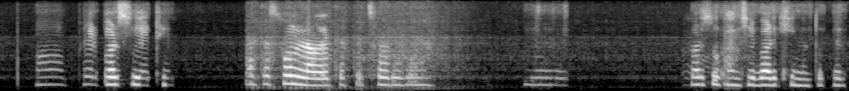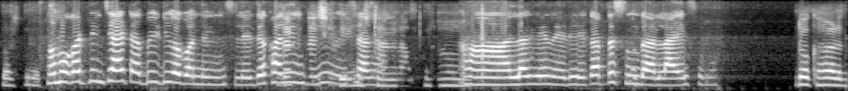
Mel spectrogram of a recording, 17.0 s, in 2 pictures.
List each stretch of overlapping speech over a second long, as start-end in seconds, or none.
11.3-12.9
